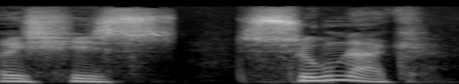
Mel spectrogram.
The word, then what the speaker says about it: Rishi Sunak: En intern måling i det konservative parti viser, at medlemmerne helst ser den tidligere øh, finansminister Rishi Sunak. Udtaler jeg det rigtigt? – Det gør du.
